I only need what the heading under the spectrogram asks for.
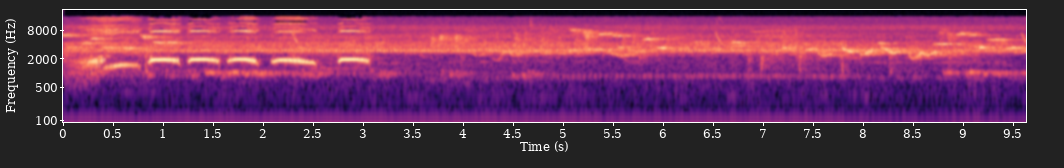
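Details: Female black-throated laughingthrush's "ro" call for stimulating male birds. A quick upslurred note, then five loud level buzzy whistles in the first three seconds. Afterwards only faint distant chirps and a constant high insect hiss.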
